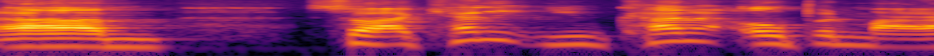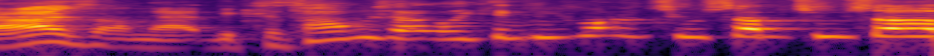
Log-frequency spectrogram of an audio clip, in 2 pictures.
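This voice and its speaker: A man talks at a fairly quick pace. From Oklahoma. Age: 30s. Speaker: podcast host. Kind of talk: casual chat.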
